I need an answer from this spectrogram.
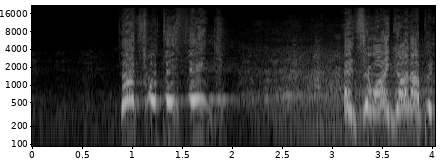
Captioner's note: congregation laughing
